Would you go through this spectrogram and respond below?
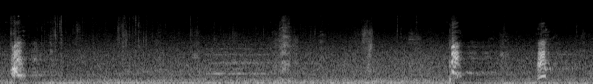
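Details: Nine-month-old female Akita Flora and eight-year-old Border Collie cross Fox, playing on the walk home from the park past Arsenal's Emirates Stadium; three short sharp yips spaced a few seconds apart over steady outdoor rumble.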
